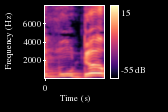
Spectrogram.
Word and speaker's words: muda: kecil ছোট besar বড় tua বৃদ্ধ মুডা এখানে মুডা বলেছে আসলে সঠিক উচ্চারণ হচ্ছে মুডা এই যে মুডা হ্যাঁ ক্লিয়ার ব্যাপারটা না বুঝলে অবশ্যই প্রশ্ন করবেন Faham?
